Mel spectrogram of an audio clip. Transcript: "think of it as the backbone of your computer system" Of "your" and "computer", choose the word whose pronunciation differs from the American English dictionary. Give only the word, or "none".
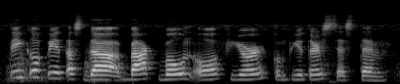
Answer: none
